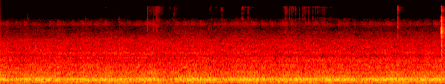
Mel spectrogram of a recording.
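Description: Steady low hum over a faint even hiss: background room tone with no distinct event.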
